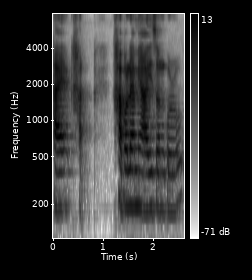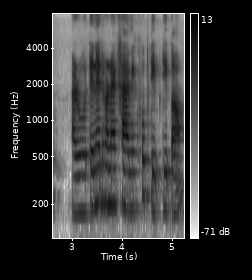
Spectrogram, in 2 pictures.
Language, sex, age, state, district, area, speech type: Assamese, female, 45-60, Assam, Dhemaji, rural, spontaneous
